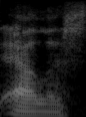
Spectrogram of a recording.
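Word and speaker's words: Alys: one of them Alice okay it's pronounced Alice thank you yeah that's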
